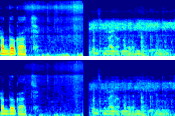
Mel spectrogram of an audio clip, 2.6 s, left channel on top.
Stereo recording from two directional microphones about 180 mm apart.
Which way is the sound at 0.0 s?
15° left (ahead or behind).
